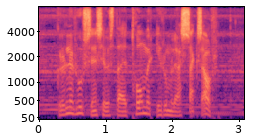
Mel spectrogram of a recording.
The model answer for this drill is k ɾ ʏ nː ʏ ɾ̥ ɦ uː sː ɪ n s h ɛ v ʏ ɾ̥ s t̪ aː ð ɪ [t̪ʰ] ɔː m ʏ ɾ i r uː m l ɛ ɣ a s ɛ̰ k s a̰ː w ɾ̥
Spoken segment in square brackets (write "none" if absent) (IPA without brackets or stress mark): t̪ʰ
